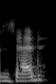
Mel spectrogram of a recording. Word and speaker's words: zed: Also, like, in Canada, like, the letter Z is pronounced Zed here.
